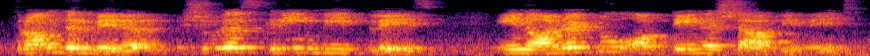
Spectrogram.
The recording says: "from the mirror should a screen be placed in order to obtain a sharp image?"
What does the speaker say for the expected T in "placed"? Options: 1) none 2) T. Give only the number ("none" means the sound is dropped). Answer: 1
